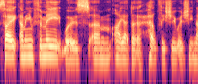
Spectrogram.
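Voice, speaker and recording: The woman speaks at a moderate pace in a flat monotone, on a very clean recording with a silent background and a dry, close sound with no echo. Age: 60s. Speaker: business executive. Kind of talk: podcast interview.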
